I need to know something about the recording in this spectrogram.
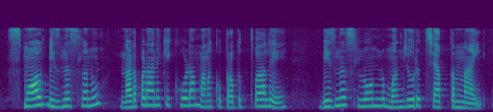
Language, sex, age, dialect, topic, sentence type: Telugu, male, 25-30, Central/Coastal, banking, statement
